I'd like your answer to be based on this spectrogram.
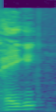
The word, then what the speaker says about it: Hagey: Your last name pronounced Hagey? – Hagey, that's right.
